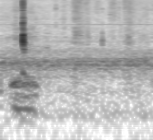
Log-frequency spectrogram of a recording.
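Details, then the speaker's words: Electric fence energizer for a piglet training pen, just switched on with its gauge settled in green. Sharp single ticks about every second and a half over a quiet background: normal pulsing, wire hot. "if everything is good it will go back to green now you'll hear it so it's in green you hear the ticking"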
